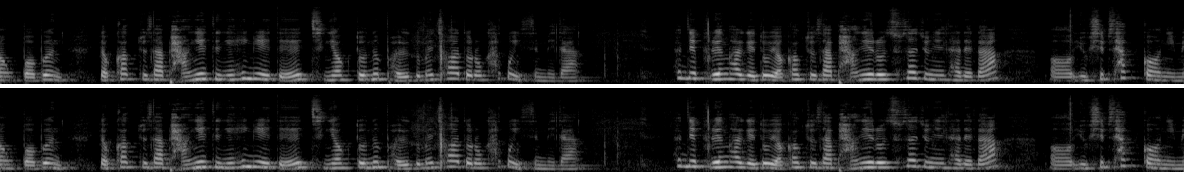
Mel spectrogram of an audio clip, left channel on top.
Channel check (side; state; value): both; normal; correlation 0.93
